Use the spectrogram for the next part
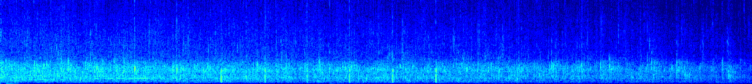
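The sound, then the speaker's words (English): A church crowd applauds steadily for the Saddleback Corral and worship team, a dense wash of many hands clapping at an even level that holds for several seconds before easing slightly at the end. “Let's hear it again for the Saddleback Corral and our worship team.”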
